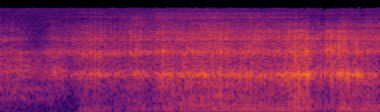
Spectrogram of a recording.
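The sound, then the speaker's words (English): A voice imitates a child snorting with one drawn-out, breathy, nasal snort. It rises slightly in strength before cutting off. “he would like lean back his head and like not snoring, just like snorting”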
